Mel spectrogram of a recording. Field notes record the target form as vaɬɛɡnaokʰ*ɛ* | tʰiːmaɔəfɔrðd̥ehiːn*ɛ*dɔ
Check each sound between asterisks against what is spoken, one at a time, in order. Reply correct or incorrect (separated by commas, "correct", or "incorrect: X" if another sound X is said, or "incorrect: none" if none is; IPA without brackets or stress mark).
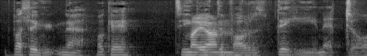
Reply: incorrect: e, correct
